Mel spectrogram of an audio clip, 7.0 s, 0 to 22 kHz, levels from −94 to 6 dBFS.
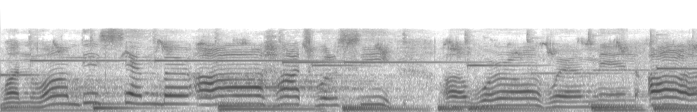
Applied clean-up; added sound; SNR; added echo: none; Bird vocalization, bird call, bird song; 19 dB; none.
